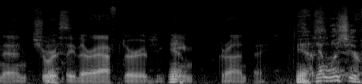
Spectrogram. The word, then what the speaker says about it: Grande: She Next actually, year, I think, she's- pronounced her last name differently when she was Grenade. in Hershey. Yeah, when she was at Hershey, yeah, I remember Yeah, that. and then shortly thereafter, it became Grande.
